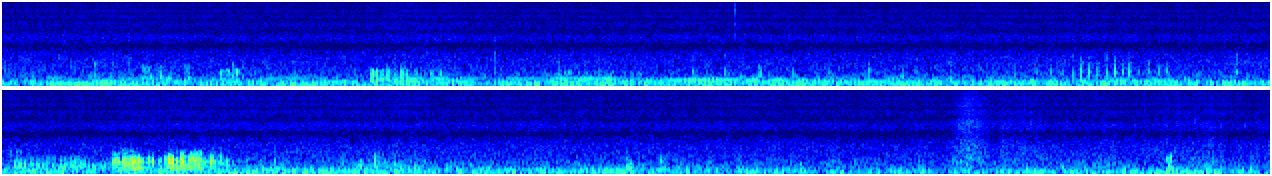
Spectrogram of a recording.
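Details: Person lying awake trying to sleep, recording own empty stomach; soft low gurgles and rumbles with a brief louder bubbling burst, stomach growling (borborygmi).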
